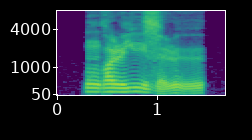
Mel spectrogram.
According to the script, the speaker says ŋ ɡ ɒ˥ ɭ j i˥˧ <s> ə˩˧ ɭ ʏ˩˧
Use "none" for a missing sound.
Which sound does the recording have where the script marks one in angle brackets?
z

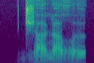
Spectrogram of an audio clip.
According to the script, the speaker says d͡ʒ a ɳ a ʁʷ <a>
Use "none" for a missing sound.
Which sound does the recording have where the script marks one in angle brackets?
ə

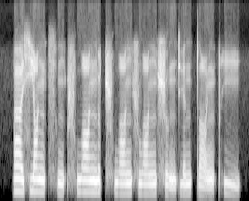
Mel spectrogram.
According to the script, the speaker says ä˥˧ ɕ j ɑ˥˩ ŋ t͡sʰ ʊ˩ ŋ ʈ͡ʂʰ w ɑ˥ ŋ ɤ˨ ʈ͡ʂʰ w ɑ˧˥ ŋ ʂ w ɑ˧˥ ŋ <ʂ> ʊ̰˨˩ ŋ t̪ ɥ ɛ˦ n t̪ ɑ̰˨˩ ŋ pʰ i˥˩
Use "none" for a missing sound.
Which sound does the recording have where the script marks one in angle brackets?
ʂ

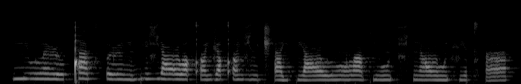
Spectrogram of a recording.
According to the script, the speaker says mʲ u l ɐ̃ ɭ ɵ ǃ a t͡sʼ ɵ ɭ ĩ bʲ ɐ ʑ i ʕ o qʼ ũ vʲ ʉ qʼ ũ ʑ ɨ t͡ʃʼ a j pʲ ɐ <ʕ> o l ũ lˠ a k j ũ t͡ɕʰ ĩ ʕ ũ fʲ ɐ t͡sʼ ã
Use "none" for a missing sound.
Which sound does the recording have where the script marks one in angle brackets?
ʕ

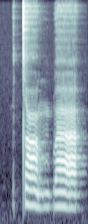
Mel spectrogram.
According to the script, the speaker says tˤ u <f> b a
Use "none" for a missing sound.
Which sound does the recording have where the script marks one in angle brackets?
m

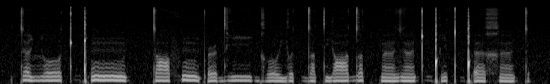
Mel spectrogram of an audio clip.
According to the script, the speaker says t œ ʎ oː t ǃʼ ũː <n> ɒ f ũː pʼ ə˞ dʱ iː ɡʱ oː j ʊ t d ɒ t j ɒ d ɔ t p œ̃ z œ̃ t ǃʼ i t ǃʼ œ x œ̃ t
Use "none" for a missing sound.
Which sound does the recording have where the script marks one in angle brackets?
tː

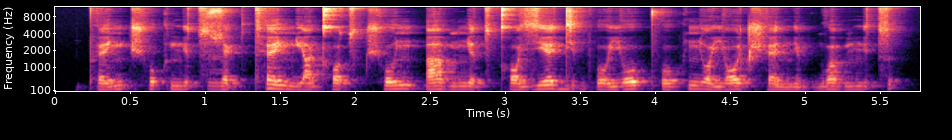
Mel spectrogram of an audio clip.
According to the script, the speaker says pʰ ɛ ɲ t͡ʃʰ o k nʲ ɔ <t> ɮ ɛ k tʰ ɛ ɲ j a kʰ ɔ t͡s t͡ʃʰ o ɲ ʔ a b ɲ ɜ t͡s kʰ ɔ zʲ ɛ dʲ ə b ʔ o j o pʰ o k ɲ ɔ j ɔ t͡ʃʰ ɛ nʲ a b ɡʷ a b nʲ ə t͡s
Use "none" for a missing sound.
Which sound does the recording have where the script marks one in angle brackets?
t͡s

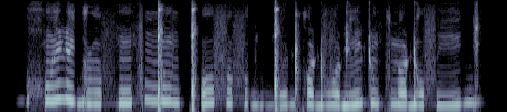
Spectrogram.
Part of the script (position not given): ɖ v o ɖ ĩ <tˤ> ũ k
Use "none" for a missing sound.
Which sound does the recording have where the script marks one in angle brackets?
ʈ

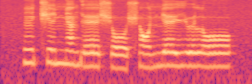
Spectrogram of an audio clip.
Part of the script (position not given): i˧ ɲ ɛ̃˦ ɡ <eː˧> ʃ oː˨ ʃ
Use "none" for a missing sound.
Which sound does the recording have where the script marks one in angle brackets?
eː˧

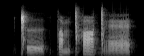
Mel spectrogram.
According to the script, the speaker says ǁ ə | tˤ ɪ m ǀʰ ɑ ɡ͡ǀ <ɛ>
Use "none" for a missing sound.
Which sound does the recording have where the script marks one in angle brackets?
æ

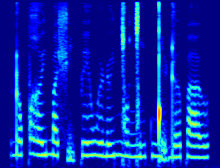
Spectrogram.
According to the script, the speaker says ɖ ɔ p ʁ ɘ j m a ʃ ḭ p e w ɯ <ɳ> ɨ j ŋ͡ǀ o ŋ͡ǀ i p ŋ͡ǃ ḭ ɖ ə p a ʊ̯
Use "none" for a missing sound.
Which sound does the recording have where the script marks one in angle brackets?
ɳ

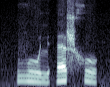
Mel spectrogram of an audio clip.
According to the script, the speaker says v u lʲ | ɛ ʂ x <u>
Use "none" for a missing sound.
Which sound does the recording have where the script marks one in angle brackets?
u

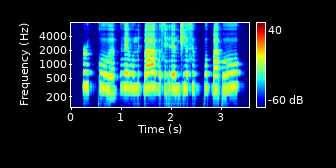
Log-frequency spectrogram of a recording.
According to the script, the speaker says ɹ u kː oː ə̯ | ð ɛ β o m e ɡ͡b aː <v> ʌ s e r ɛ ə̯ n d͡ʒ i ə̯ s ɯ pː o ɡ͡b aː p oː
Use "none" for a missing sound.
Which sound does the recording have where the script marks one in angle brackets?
v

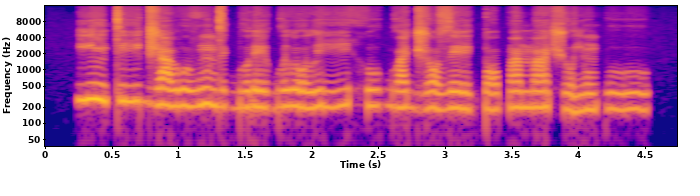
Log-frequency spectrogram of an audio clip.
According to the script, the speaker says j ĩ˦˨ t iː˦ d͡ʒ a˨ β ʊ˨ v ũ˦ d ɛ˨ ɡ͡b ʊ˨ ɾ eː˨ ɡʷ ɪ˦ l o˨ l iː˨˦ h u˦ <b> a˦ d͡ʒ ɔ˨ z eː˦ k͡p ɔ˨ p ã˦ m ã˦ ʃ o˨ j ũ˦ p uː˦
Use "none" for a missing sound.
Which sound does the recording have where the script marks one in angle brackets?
ɡʷ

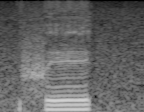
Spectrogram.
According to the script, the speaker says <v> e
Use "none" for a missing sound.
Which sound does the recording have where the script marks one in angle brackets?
f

